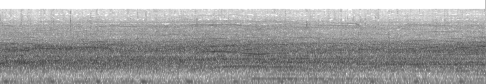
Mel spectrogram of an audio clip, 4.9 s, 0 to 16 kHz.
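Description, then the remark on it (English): A crowd of 6,721 roars and cheers steadily at a baseball game, rising to their feet with two outs in the ninth inning, a dense, sustained wash of voices and applause holding at a loud, even level throughout. “This great crowd of 6,721 to their feet.”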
